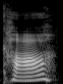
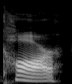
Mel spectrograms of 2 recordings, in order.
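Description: First: The final R is dropped, Australian style. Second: The final R is pronounced, American style.

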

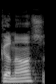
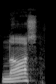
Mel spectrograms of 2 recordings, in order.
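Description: First: The word begins with a hard G sound. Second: The word begins with a plain N sound. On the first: The speaker calls it wrong. "It's not Gnoss" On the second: The speaker calls it right. "it's Noss"

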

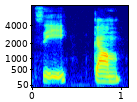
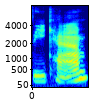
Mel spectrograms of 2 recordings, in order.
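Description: First: The name is said with its Cantonese pronunciation. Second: The name is said in an English-adapted way. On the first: This is the name's actual pronunciation. The speaker calls it right. "the correct way to say those two words is actually" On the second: This is the simplified version given to English speakers. The speaker calls it wrong. "I just tell people that my name is"

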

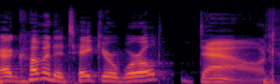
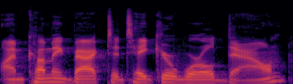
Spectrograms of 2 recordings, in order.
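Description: First: It is said with a sassy attitude. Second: It is read out plainly.

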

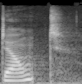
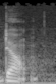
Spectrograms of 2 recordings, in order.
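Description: First: The final T is clearly pronounced. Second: The word ends after the N, no T. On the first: "instead of don't" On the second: "we just say don't. And we just end the word after the N"

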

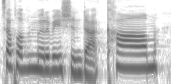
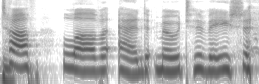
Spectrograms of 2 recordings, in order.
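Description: First: It is said fast. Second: It is said slowly.

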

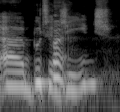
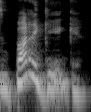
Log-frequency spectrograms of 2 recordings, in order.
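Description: First: The name is pronounced the Maltese way. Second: The name is pronounced the Australian way. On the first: "you would say it in Malta, I guess. We could say" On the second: "In Australia, it was"

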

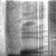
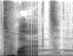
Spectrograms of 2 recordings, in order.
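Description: First: The word has an American-style vowel. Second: The word has an English-style vowel. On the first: The speaker calls it wrong. "they'll have them say the Americanism of that word" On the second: The speaker calls it right. "instead of"

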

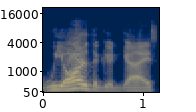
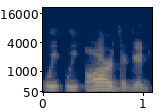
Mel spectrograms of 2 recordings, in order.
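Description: First: The voice sounds firm and defiant. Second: The voice sounds shaky and broken.

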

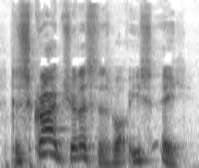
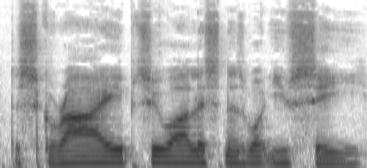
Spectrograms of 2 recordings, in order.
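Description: First: It is said in his normal voice. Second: It is said in a spooky put-on voice.

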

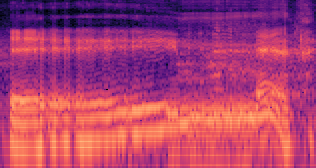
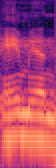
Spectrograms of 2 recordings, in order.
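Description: First: The word is stretched out very long. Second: The word is said short and plain. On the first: A showy display meant to seem holy. "it has like 22 syllables to it" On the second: An ordinary, sincere amen. "They don't say amen"

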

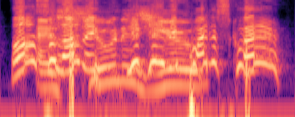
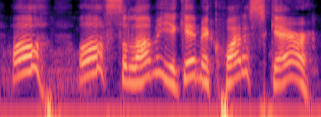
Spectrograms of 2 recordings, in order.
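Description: First: It is said in a more panicked, frightened tone. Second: It is said in a mild, only slightly alarmed tone. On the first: "Make it a little more panicked" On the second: "I got to work on my Irish accent"

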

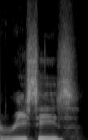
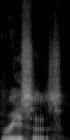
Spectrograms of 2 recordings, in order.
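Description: First: The final syllable has a long, hard E sound. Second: The final syllable has a short, weak vowel. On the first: This is how Southerners say it. "Like a hard E at the end of that" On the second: This is how Midwesterners say it. "we pronounce it Reese's"

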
